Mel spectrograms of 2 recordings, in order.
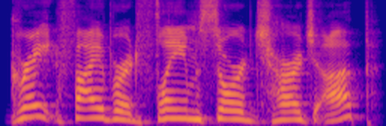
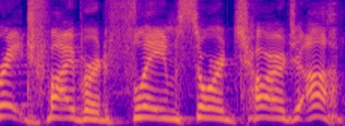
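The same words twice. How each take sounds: First: The voice rises at the end like a question. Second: The voice falls at the end, said forcefully. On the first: The speaker sounds uncertain. "hearing these with a question mark intonation at the end is hilarious" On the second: The speaker sounds confident. "give me a read with power this time? Without a question mark"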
